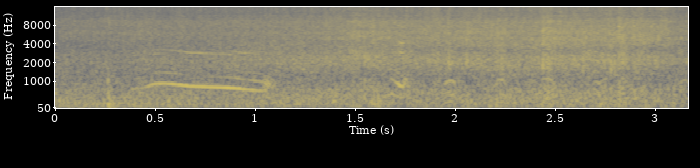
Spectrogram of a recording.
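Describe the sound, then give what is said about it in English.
A research ship carrying scientists, which sailed north from a port in Norway, plows through Arctic sea ice while looking for a thick ice floe, with a steady, loud rumbling wash, overlaid by scraping crunches and a brief high creaking squeal, continuous with no voices. “That's what it sounded like as our boat plowed through the sea ice as we looked for an ice floe that was thick enough to call home base for an entire year.”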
